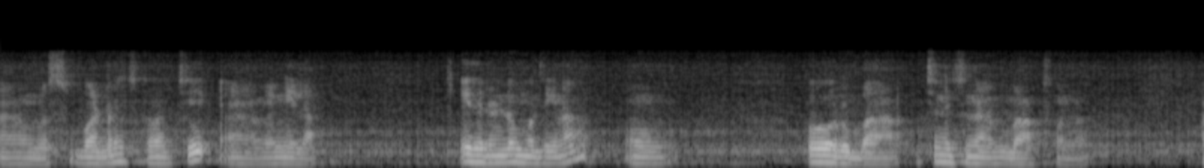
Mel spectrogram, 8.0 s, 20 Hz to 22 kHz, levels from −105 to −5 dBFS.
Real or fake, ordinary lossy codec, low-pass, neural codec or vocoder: fake; none; 7.2 kHz; codec, 16 kHz, 16 kbps, FreqCodec, smaller model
